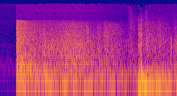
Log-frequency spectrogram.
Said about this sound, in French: Et juste au bout de quelques jours, quand tu commences à te sentir optimiste, des tirs de mortier se refont entendre, à deux ou trois rues de chez toi.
